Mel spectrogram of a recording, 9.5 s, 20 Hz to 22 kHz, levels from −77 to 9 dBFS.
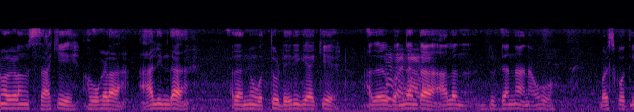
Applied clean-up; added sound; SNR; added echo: none; Subway, metro, underground; 13 dB; none.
